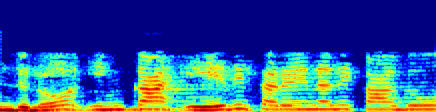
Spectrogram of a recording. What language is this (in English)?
Telugu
